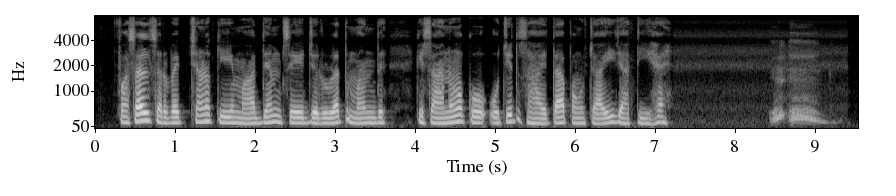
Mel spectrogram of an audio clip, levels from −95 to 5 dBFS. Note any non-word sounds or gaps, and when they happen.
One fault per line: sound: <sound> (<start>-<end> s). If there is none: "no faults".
sound: cough (8.4-9.3 s)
